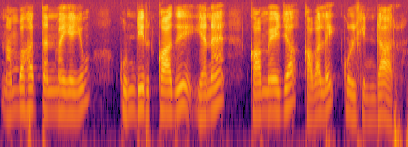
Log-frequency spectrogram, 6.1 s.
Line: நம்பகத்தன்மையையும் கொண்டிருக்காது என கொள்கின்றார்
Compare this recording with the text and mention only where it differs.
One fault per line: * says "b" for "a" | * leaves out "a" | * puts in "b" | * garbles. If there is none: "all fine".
* puts in "காமெஜோ கவலை"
